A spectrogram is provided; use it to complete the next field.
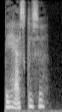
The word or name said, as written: beherskelse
